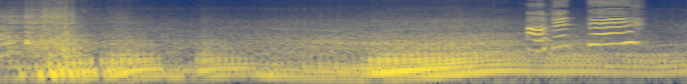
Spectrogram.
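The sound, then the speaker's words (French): A Visa car's engine turns over and catches, then revs in a low, throaty rumble that swells and pulls away as a man steals the car from the corner of the street, while a voice calls out loudly near the end. “Mais regardez, il y a un type qui vient de me piquer ma voiture! Laquelle? Mais celle-là, la Visa au coin de la rue!”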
